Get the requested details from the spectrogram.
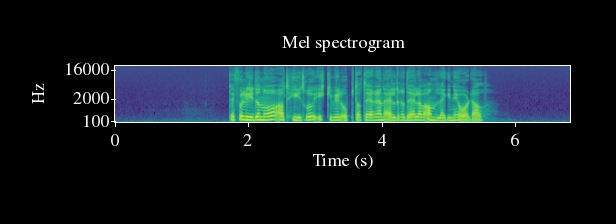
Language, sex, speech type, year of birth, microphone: Norwegian, female, read, 1988, Shure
